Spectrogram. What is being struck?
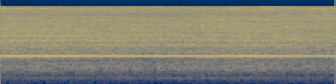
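Nothing is struck.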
